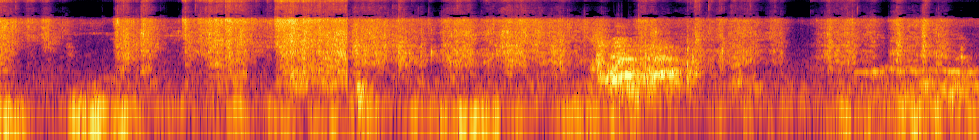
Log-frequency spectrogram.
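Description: Thin tissue paper rustling and crinkling as it is cut with scissors and crumpled by hand, with a short thin whine near the end.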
